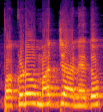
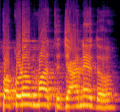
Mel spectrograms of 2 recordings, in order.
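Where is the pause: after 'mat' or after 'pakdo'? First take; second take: after pakdo; after mat. First: There is a pause right after 'pakdo'. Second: There is a pause right after 'mat'. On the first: Catch him, do not let him go. "પકડો પછી comma મત જાને દો" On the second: Do not catch him, let him go. "સાંભળવા વાળા એ રીતે સાંભળ્યું"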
